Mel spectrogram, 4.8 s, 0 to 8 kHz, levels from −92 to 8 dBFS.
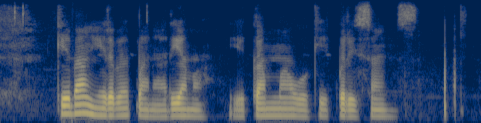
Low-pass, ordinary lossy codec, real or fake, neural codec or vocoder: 7.2 kHz; Opus, 32 kbps; real; none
